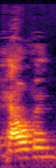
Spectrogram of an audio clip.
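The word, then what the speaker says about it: calving: Calvin the other day Calvin you pronounce the L or not it's up to you oh that's EAS to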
